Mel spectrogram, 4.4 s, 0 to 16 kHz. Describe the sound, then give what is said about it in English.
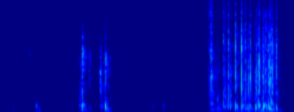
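Cards being pulled from a deck of clarity cards: a couple of short papery slides, then a longer burst of rapid fluttering card flicks, with no talk. “So I've got 7 minutes left or 6 minutes left. I'm going to pull one. Actually, I'm going to pull three cards.”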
